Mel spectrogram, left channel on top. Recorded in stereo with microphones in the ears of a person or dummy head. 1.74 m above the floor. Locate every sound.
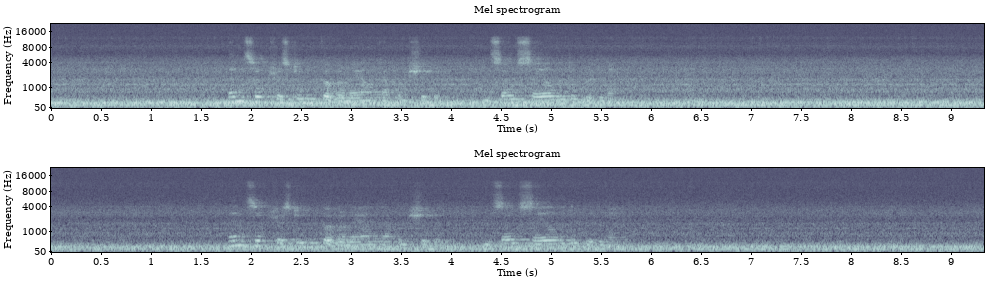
1.8 s a man speaking: 50° left (ahead or behind), 3.5 m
